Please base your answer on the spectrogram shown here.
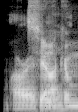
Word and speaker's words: Siakam: But Siakam was what?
